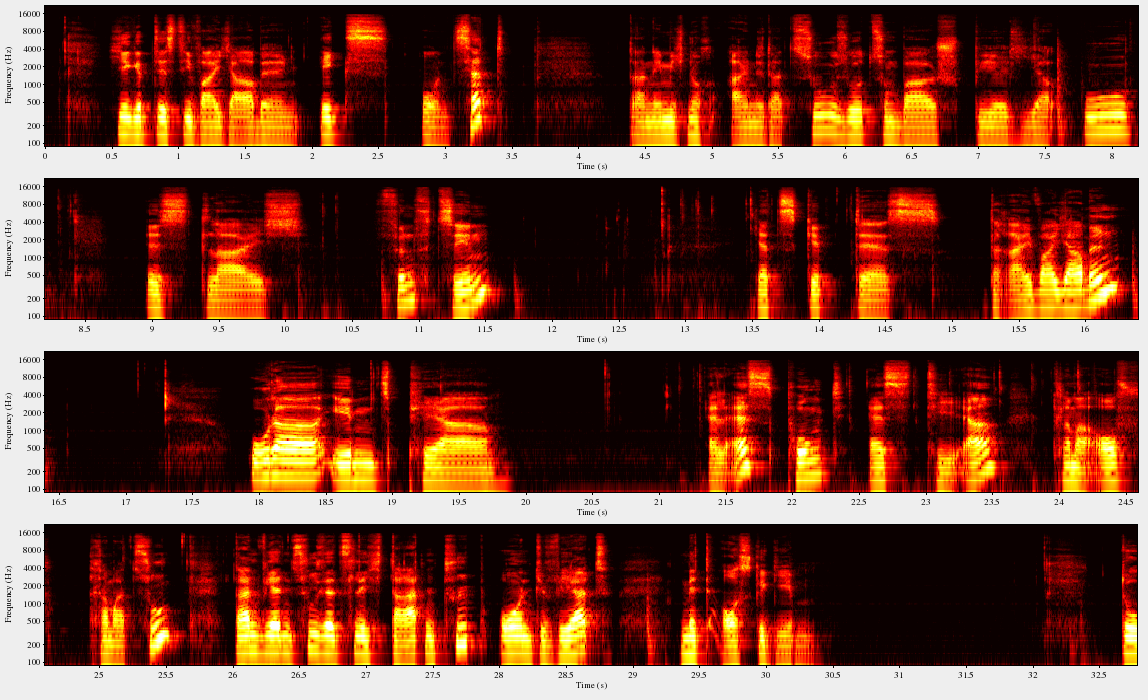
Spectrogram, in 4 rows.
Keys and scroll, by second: 7.2 u, 8.3 shift+0, 9.9 1, 10.2 5, 11.1 Return, 12.7-14.4 typing, 14.6 shift+Return, 20.8-24.2 typing, 25.1 Return, 32.6 r.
